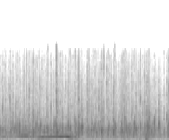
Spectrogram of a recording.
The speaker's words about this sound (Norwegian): Varm applaus.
